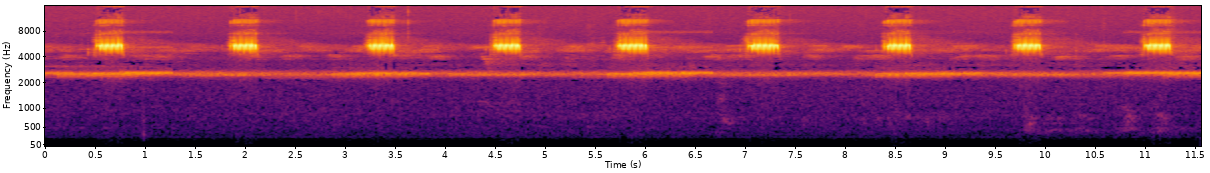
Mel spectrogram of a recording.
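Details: Crickets and grasshoppers in field grass: a steady high continuous trill runs underneath while loud, higher buzzy chirp bursts repeat about every 1.3 seconds, nine in all, with no other sounds.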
